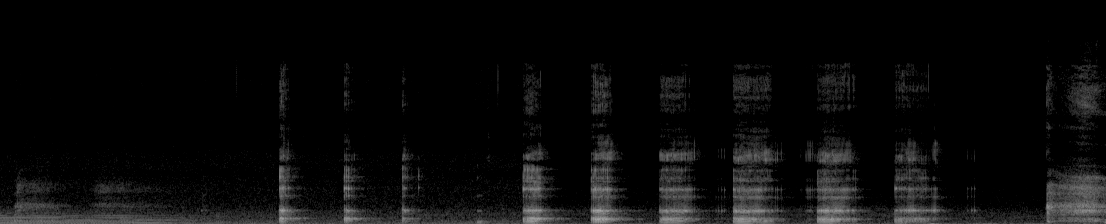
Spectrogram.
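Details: Burping soundscape set to Debussy's "Romance": about nine rhythmic, voiced belches in a row after a short musical lead-in, performed as a deliberate burping display.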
